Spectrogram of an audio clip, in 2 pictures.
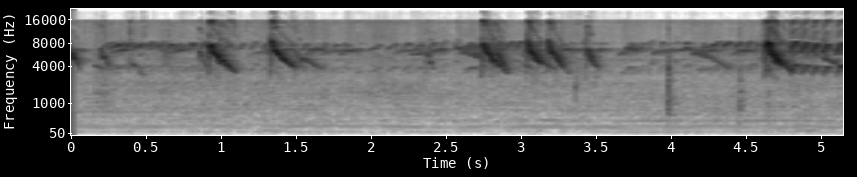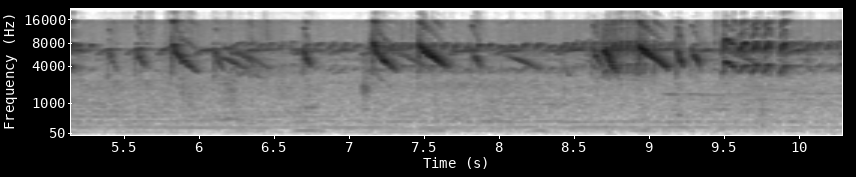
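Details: Lure recording for trapping white-eyes, full of high twittering chatter: quick downward-sweeping tweets and buzzy trills in repeated bursts about every second, several birds seemingly calling at once.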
